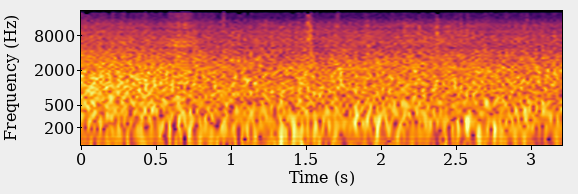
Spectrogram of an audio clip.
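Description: A stream rushes steadily in an open natural setting, a loud, unbroken wash of flowing water with no voices over it.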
